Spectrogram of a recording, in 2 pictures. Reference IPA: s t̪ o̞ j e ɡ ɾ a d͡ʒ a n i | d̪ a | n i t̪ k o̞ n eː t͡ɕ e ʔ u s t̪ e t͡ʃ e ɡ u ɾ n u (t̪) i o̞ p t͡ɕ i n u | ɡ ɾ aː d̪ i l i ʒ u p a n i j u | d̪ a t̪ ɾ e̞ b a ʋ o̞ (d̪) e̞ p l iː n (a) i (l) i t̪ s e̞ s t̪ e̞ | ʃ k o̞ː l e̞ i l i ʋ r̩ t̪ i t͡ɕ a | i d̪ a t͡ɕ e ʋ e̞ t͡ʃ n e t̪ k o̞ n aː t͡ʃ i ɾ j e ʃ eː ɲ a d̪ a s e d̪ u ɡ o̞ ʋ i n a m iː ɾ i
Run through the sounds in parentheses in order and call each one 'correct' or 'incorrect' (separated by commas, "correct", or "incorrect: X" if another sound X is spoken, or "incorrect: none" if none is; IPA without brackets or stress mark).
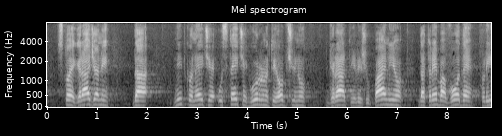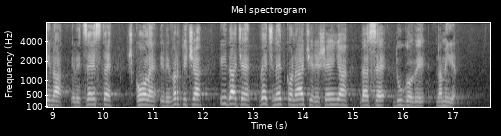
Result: correct, correct, correct, correct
